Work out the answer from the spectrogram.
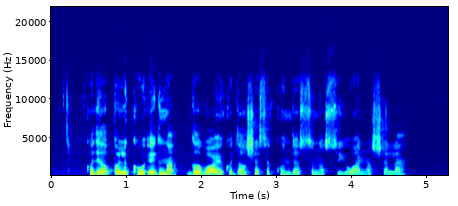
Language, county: Lithuanian, Vilnius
